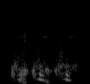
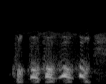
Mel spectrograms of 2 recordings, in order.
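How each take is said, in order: First: Softer, whispered run run run. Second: Higher, loud panicked chant of cours; frantic yell. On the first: Sneaking past the singing ghost, whisper. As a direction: urge yourself silently. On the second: Player running from the monster, frantic shout. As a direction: urge yourself on in terror. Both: Real, not acted.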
